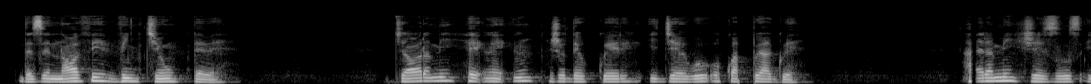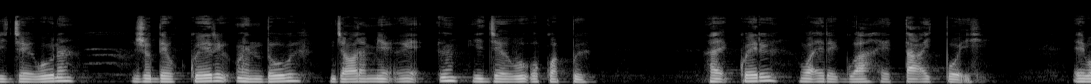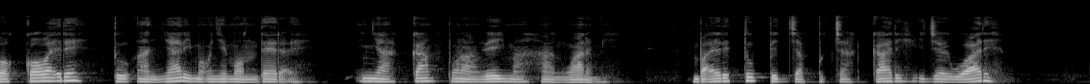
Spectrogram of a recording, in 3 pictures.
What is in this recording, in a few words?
john guarani mbya, bible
